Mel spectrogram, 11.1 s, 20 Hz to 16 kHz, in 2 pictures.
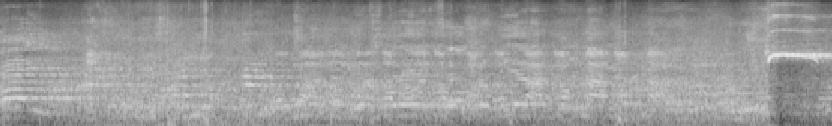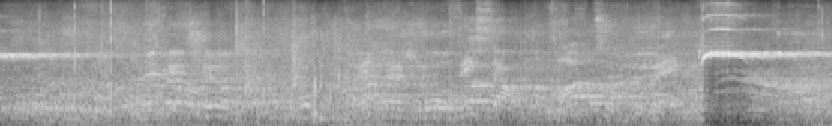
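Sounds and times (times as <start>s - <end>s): crowd chatter in a sports hall: 0.0s - 11.0s
referee's whistle blast: 5.1s - 5.9s, 10.2s - 11.0s.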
